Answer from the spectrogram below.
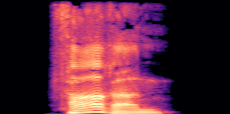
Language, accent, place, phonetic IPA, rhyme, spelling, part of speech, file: German, Germany, Berlin, [ˈfaːʁɐn], -aːʁɐn, Fahrern, noun, De-Fahrern.ogg
- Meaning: dative plural of Fahrer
